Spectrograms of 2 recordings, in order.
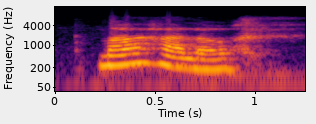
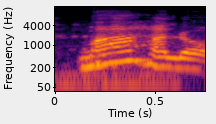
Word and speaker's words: mahalo: Mahalo or how do you pronounce it? Mahalo. Mahalo.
